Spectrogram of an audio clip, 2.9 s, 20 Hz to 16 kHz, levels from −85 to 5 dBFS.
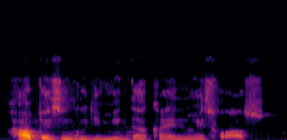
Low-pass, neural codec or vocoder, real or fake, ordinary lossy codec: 7.2 kHz; codec, 16 kHz, 8 kbps, FunCodec, trained on Chinese and English, 25 frames a second; fake; Opus, 24 kbps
